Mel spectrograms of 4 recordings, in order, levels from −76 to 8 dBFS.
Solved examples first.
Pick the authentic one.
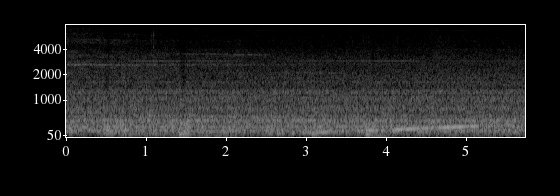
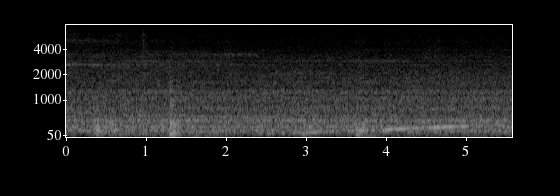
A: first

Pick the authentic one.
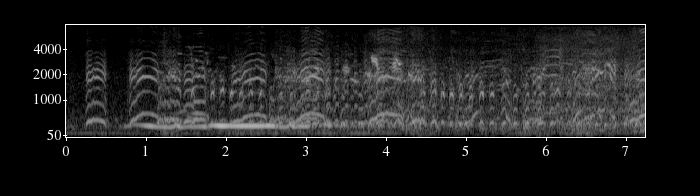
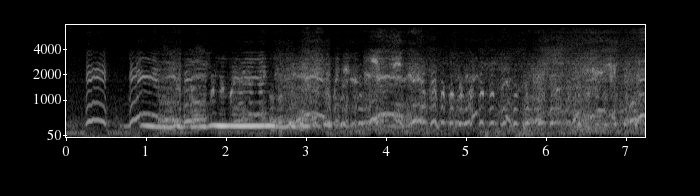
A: first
